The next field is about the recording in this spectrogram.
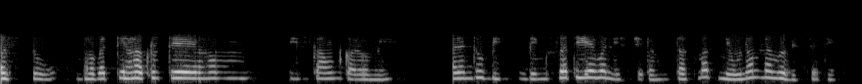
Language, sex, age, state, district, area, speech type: Sanskrit, female, 18-30, Odisha, Bhadrak, rural, conversation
